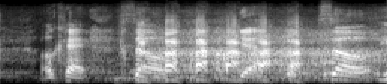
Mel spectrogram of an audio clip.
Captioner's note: audience laughing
